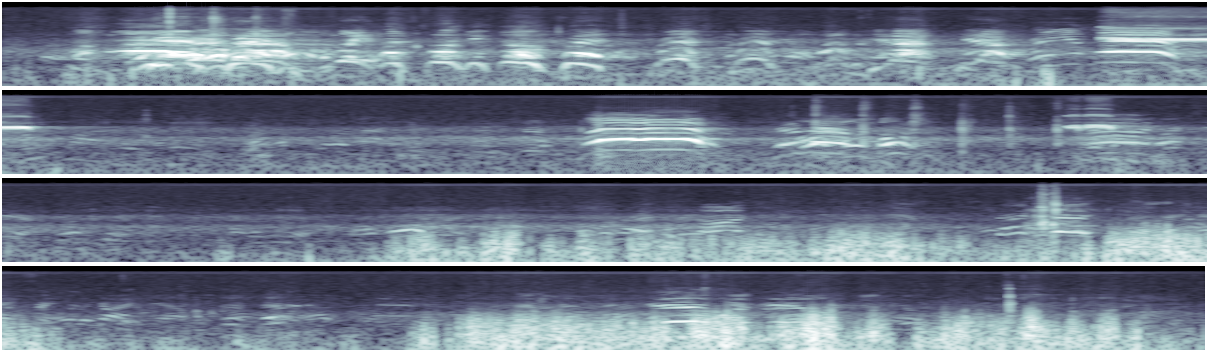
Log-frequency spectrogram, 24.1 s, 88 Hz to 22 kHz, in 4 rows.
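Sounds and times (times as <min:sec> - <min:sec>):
men shouting calls: 0:00.3 - 0:06.3, 0:08.8 - 0:10.5.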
